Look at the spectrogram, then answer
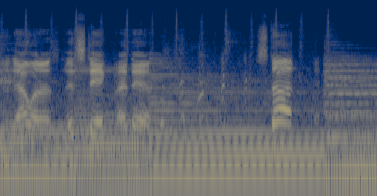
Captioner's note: laughs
